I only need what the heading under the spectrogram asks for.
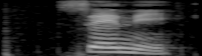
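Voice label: "сэні", Komi, female; kpv audio dict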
